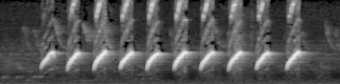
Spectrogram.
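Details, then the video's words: Prinia song from a tutoring recording of the bird locally called prenjak lumut. Ten sharp, upslurred chirps come at an even pace, about three per second, over faint low background hum. "masteran prenjak lumut"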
